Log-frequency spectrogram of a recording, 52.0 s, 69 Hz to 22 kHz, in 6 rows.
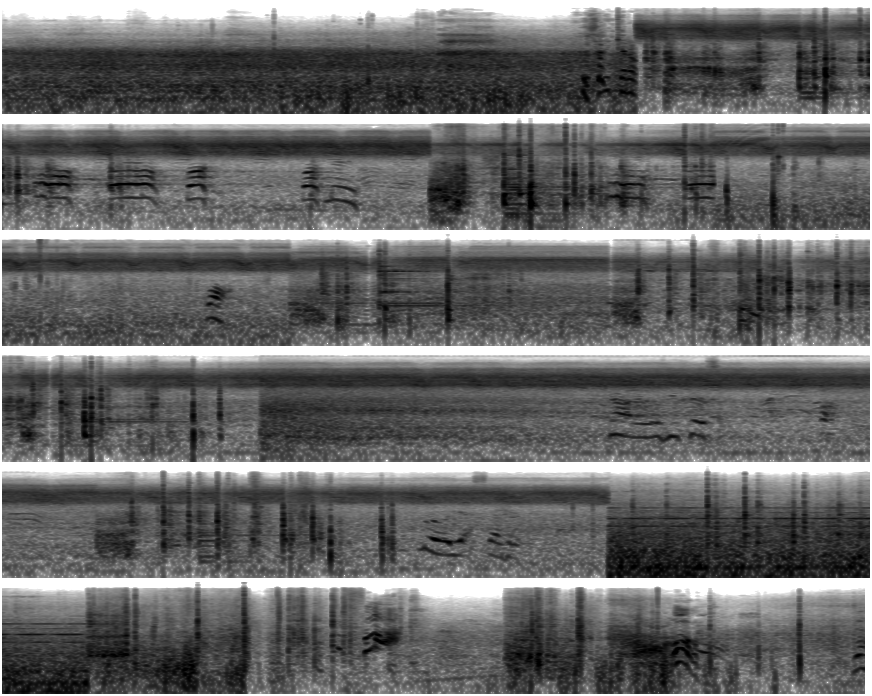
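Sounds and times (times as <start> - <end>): skateboard wheels rolling on pavement: 0.0 - 52.0
skateboard clacks: 6.3 - 10.1, 13.0 - 16.6, 20.2 - 22.8, 23.4 - 28.9, 35.8 - 38.8, 44.3 - 47.0, 48.4 - 51.8
steady hiss: 6.3 - 40.8
skateboard clacking on metal rail: 6.4 - 9.2, 20.3 - 22.7, 23.7 - 28.3, 36.3 - 38.6.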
